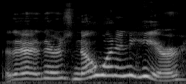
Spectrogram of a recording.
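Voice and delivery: frightened giant stammering; stammered. A narrator's reading. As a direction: stumble over the lie. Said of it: "he stammered".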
